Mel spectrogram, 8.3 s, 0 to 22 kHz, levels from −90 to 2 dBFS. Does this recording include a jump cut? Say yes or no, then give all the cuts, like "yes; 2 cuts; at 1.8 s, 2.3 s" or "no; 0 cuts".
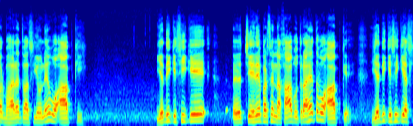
no; 0 cuts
